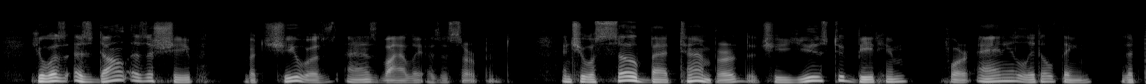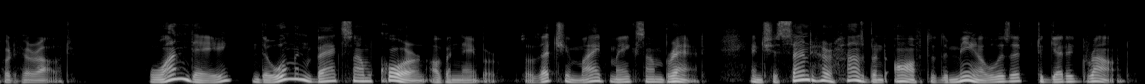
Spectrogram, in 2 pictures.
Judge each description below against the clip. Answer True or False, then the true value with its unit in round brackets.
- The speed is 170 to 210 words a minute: True (175 wpm)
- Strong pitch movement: True (6.7 semitones)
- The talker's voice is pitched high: False (120 Hz)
